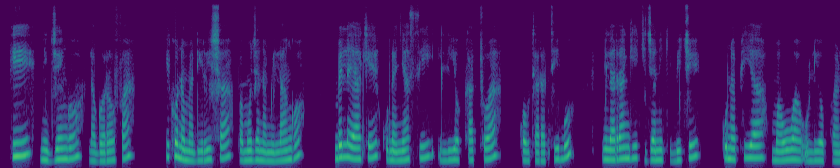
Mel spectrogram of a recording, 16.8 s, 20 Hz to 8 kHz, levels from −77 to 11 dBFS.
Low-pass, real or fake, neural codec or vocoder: 7.2 kHz; real; none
